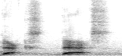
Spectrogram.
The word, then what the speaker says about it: Dax: Anyway, I want to listen to more Dak, though. Yeah. Dax.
